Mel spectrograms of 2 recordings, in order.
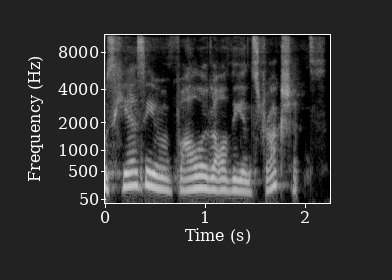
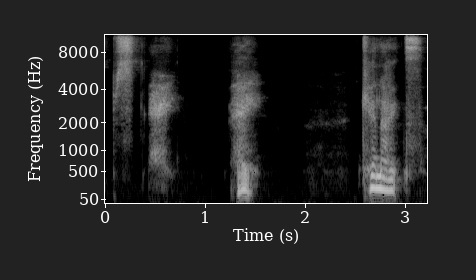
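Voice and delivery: hushed psst to get their attention; secretive whisper; 7 dB quieter than usual. Retold or imitated. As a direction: whisper furtively, as if tipping someone off. Sneaky aside to the Kenites.

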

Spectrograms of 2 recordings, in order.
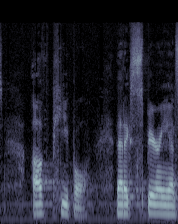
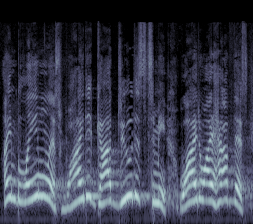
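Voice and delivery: anguished cry; 12 semitones higher, 6 dB louder than usual. Acted. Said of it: "And Job's like".

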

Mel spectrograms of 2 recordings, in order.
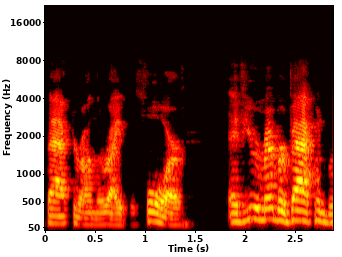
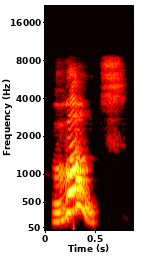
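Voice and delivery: loud, higher mocking blurt; Rush Limbaugh parody; 5 semitones higher, 10 dB louder than usual. Podcast host reading a radio host's transcript, mocking his voice. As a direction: punch it out as a mock radio host. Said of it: "making fun of his voice".

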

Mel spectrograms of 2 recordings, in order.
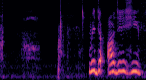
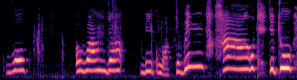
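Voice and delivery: usual speaking voice

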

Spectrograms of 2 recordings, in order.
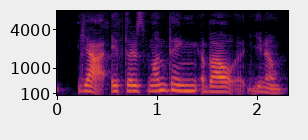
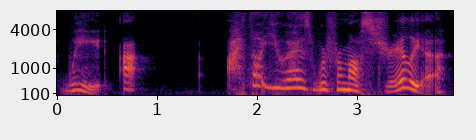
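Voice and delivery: mildly puzzled retold question, higher at the end; confused booth worker; 5 semitones higher than usual. Booth worker puzzled by two supposed Australians, imitated confusion. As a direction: imitate someone hesitantly working it out. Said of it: "looking at us so confused".

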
